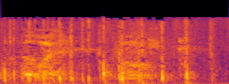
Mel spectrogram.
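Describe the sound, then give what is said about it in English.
Horses at a hitch rail outside a cafe, their hooves clip-clopping in a steady rhythm, the sharp knocks overlapping with murmuring voices throughout. “There are horses with this hitchway, and I'm going to go in.”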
